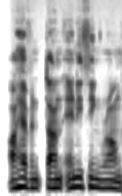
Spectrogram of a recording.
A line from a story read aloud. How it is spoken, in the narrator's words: said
